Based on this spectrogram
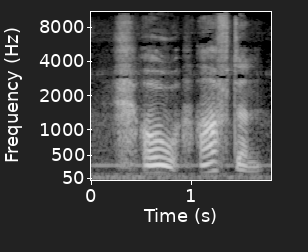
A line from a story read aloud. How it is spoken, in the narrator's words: cried the little girl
